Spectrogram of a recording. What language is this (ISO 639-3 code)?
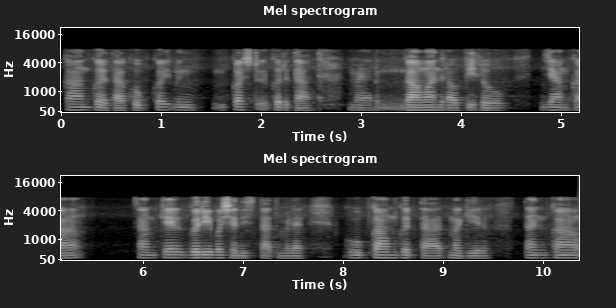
kok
